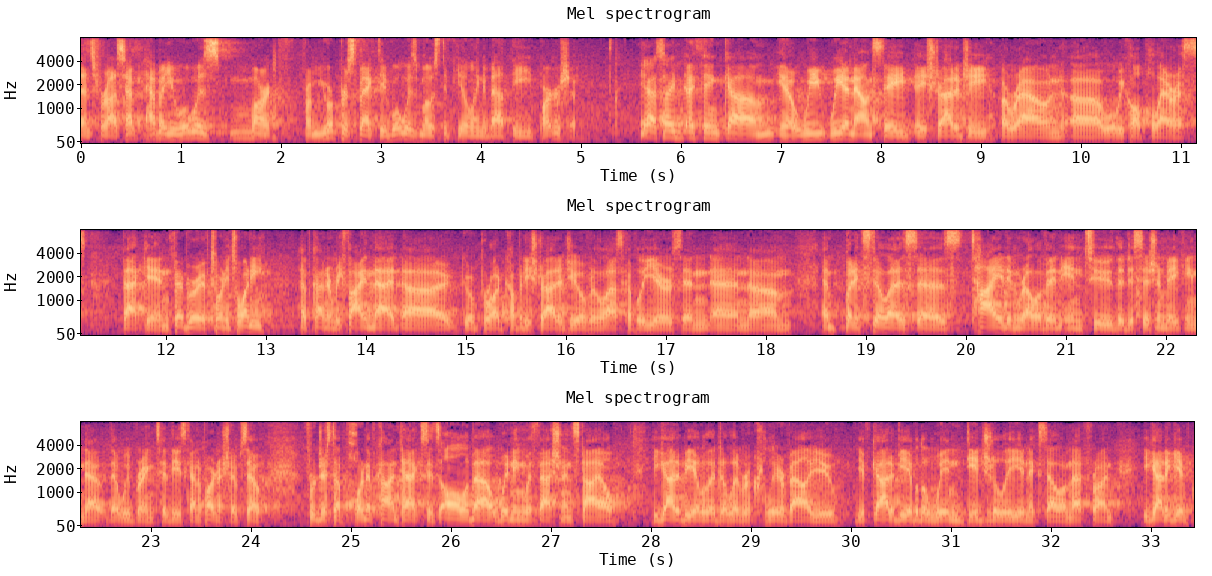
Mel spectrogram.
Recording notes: In this episode of Uncommon Thinking, originally recorded at Advertising Week New York.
